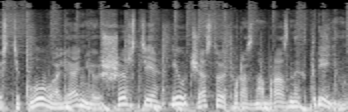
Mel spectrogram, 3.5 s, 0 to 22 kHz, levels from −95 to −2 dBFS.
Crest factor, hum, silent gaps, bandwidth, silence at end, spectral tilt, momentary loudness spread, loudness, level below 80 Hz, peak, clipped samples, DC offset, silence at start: 12 dB; none; none; over 20 kHz; 0 s; -5 dB/octave; 3 LU; -13 LUFS; -24 dBFS; 0 dBFS; under 0.1%; under 0.1%; 0 s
